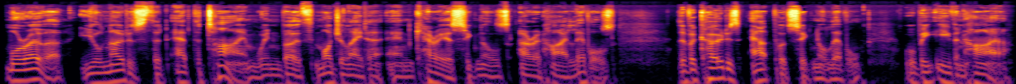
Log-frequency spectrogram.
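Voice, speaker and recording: A man's voice: low voice, lively intonation, moderate pace, dry recording. A man presenting a tutorial in scripted instructional narration, recorded as a close, dry voice-over. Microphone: close dry voice-over microphone.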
